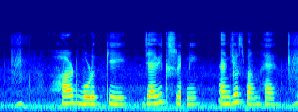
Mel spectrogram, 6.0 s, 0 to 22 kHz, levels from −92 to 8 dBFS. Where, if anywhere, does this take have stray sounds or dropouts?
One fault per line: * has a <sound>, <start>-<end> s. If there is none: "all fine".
* has a dropout, 3.6-3.7 s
